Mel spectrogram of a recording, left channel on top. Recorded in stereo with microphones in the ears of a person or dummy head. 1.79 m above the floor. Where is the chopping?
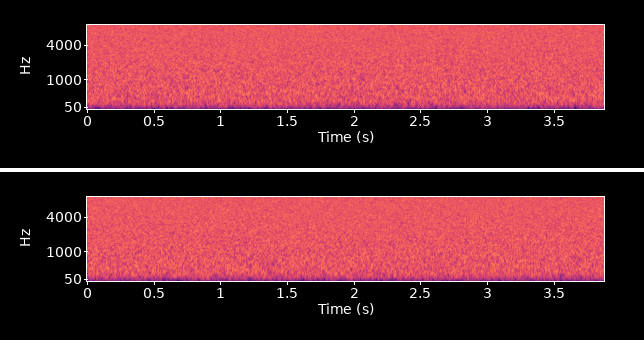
No chopping in this recording.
